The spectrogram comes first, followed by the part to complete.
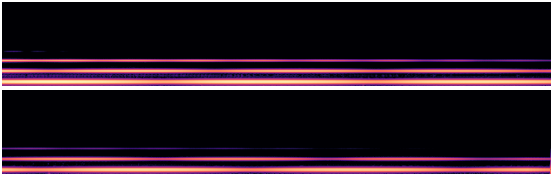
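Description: A singing bowl ringing out after a single strike: one low steady tone with fainter higher overtones, slowly swelling and fading about every two seconds as it decays.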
